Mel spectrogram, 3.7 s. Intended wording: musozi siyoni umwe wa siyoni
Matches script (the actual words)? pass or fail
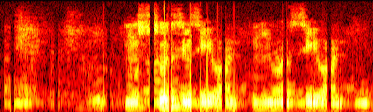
pass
